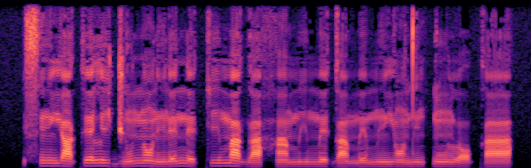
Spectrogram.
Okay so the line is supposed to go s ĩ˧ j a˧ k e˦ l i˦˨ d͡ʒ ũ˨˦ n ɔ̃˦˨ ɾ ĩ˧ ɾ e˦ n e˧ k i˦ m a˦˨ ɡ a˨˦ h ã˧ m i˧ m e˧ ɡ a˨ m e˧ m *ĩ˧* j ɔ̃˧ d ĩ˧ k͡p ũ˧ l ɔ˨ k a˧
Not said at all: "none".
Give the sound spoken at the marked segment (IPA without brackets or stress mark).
ĩ˧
